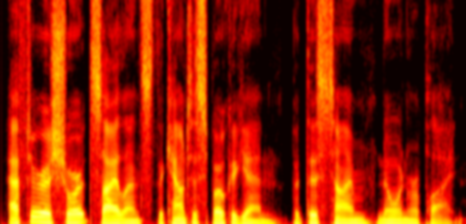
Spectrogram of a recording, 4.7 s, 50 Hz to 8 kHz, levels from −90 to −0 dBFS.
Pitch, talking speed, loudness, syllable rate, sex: 120 Hz, 180 wpm, -18 LUFS, 5.0 syllables/s, male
